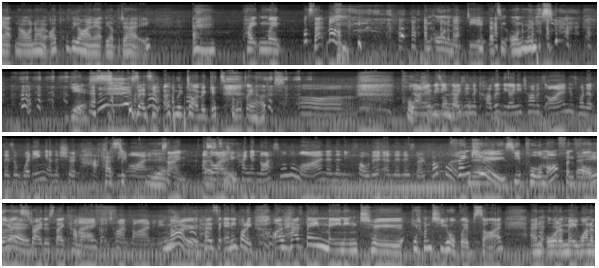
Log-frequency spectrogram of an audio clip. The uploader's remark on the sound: LIVE from Autopro Robinvale. You have all of the ambience of being out on Bromley Road during construction.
